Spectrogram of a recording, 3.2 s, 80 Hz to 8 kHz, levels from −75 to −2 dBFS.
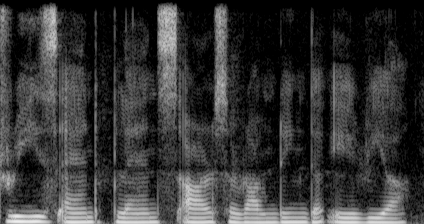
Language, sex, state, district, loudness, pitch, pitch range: English, female, Assam, Kamrup Metropolitan, -16 LUFS, 160 Hz, 155-165 Hz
